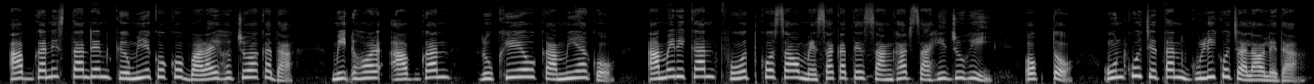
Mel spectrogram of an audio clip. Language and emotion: Santali, neutral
